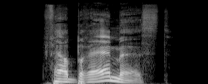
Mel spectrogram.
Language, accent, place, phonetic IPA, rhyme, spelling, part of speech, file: German, Germany, Berlin, [fɛɐ̯ˈbʁɛːməst], -ɛːməst, verbrämest, verb, De-verbrämest.ogg
- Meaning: second-person singular subjunctive I of verbrämen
